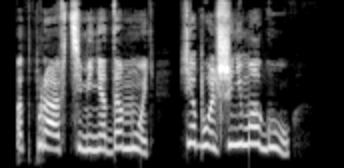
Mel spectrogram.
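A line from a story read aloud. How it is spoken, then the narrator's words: Desperate pleading. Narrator (Russian): взмолилась она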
